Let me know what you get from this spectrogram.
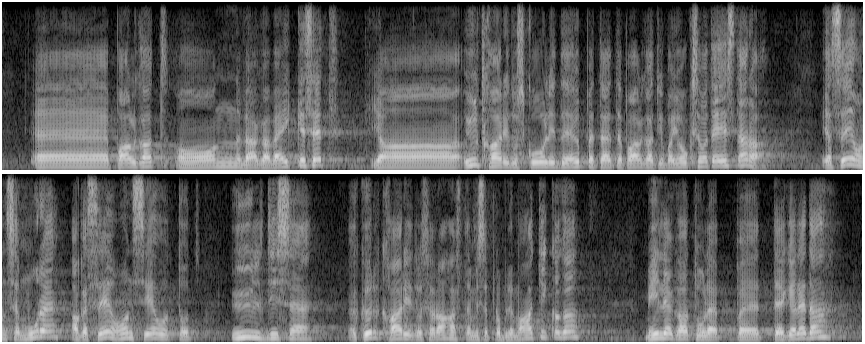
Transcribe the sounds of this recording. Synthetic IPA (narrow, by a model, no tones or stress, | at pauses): pɑlɡɑd̪̥o̞nvæɡ̥ɑvæjkːˑe̞se̞d̪̥jɑ | ylt̪hɑɾid̪usko̞ːlid̪e̞ɤpˑːet̪ːˑɑjɑt̪ˑːe̞pɑlɡ̥ɑd̪̥jubɑjo̞ːksevɑd̪eːst̪æɾɑ̰ | jɑse̞ːo̞nse̞muɾe̞ɑɡ̥ɑse̞ːo̞nseot̪ˑːud̪̥ | yld̪ise | kɤrkhɑɾid̪use̞ɾɑɦɑst̪ɑmise̞pro̞ble̞mɑːt̪ʲːˑikːˑɑɡ̥ɑ | milːe̞ɡɑt̪ule̞b̥t̪e̞ɡe̞le̞d̪̥ɑ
